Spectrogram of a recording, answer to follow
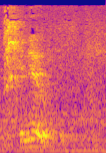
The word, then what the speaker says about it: GNU: Anyway, when it's the name of our operating system, please pronounce a hard G. Pronounce it GNU.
